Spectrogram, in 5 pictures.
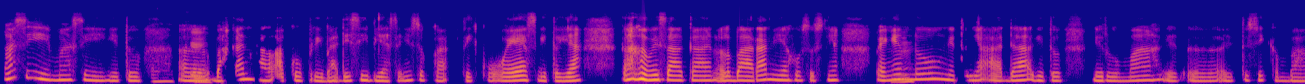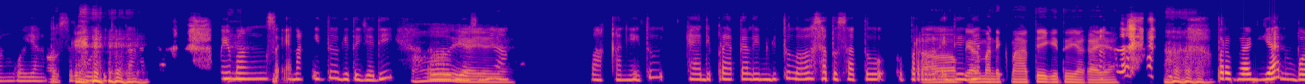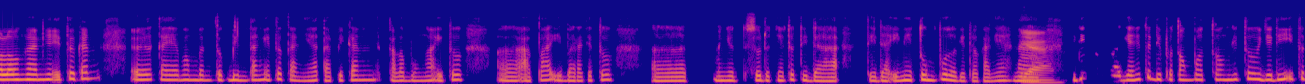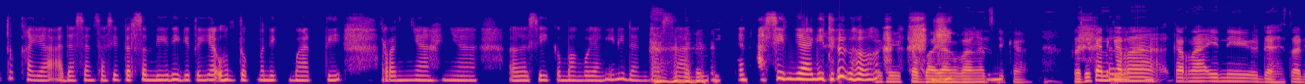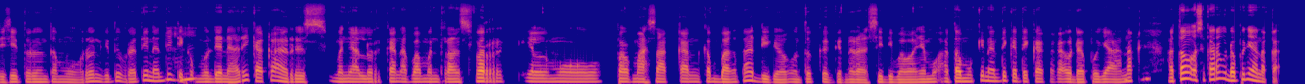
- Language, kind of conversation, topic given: Indonesian, podcast, Tradisi kuliner keluarga apa yang paling kamu tunggu-tunggu?
- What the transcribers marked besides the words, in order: in English: "request"; laughing while speaking: "Kalau"; laughing while speaking: "Oke"; chuckle; tapping; chuckle; chuckle; laughing while speaking: "asinnya, gitu loh, gitu"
